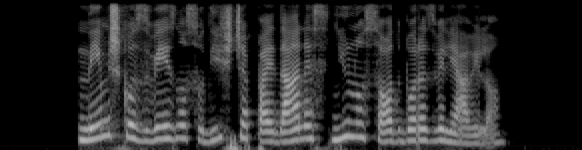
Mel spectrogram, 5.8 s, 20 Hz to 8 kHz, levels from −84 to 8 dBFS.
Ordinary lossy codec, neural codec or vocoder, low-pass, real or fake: none; none; 7.2 kHz; real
